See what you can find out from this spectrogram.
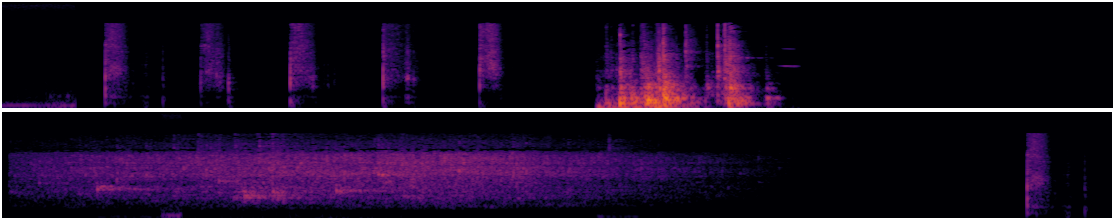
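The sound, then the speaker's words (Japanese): Hot water runs into a bathtub as a steady, soft hissing rush that lasts several seconds and then fades out. A few sharp clicks and a brief clatter come before it, and a single click follows. “お風呂入ろっか。お湯張りしてくるね。”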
